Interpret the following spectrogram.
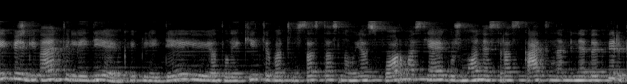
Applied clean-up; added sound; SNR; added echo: neural separator model SepFormer DNS4.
